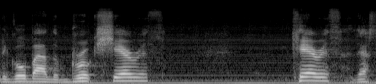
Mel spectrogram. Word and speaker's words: Cherith: When he had to go by the brook Cherith, that's how you pronounce it.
